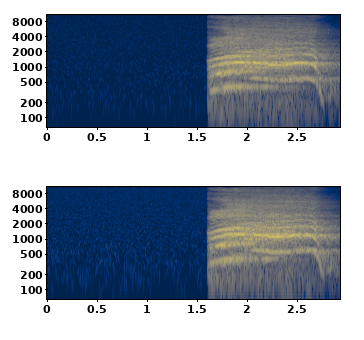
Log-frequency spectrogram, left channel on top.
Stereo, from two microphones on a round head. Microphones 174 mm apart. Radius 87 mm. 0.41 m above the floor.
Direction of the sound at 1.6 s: 25° left (ahead or behind).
